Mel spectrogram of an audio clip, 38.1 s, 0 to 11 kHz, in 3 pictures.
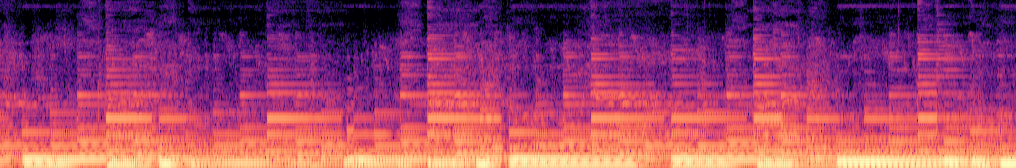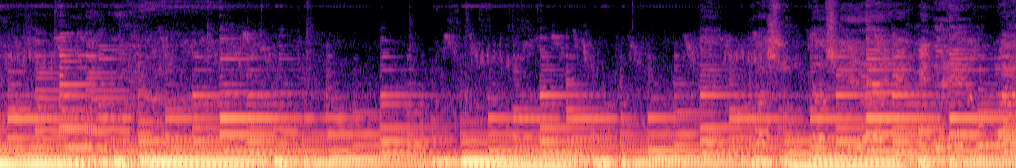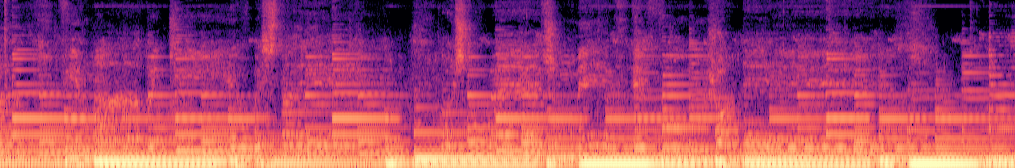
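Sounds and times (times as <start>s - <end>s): acoustic guitar strumming: 0.0s - 38.0s
electric bass notes: 0.0s - 38.0s.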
